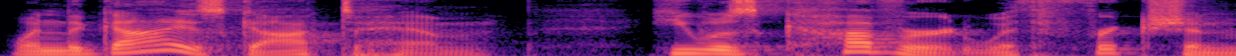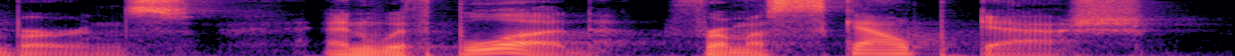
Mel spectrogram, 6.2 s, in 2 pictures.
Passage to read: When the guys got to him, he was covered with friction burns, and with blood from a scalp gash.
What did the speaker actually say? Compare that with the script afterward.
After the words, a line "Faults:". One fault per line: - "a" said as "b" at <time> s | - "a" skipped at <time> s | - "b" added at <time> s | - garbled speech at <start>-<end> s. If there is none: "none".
When the guys got to him, he was covered with friction burns, and with blood from a scalp gash.
Faults:
none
